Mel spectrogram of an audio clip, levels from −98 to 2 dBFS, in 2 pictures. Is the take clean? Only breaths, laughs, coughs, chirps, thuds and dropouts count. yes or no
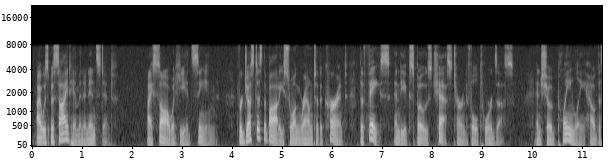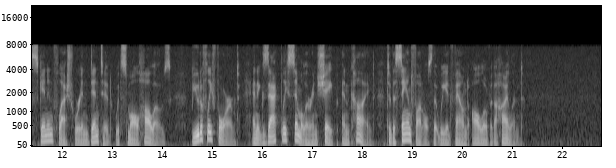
yes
